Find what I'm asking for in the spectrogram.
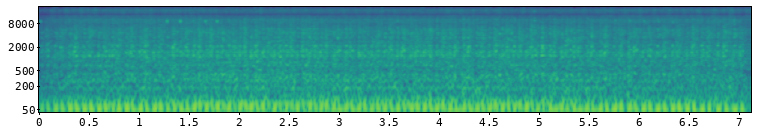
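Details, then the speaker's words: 1978 jet boat Ford 460 big-block: lumpy idle stumbling every cycle, number seven cylinder suspected dead; compression check showed only 50 PSI there, owner leaning toward intake manifold or broken gasket issues. "do a quick compression check on the cylinders. Starting with number seven because I don't think that one was running."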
